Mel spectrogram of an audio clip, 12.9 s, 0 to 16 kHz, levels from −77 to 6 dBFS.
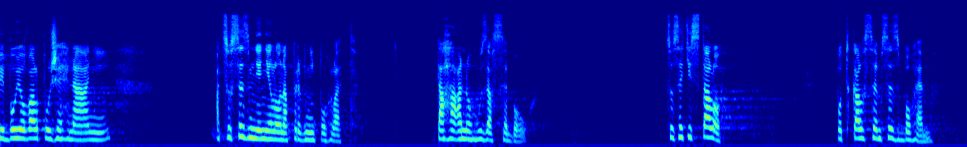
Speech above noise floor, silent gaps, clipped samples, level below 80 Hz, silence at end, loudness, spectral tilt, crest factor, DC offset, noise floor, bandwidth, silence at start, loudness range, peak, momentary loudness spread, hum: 35 dB; none; under 0.1%; -72 dBFS; 0.45 s; -37 LUFS; -3 dB/octave; 22 dB; under 0.1%; -72 dBFS; 11.5 kHz; 0 s; 3 LU; -18 dBFS; 20 LU; 50 Hz at -75 dBFS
